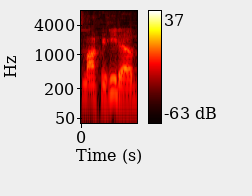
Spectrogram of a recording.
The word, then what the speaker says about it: Makuhita: words just put together or makuhita I mean you could just sound that one out and it makes makuhita but as we've gotten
